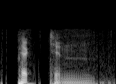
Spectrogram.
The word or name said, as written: Pectic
